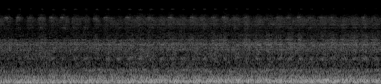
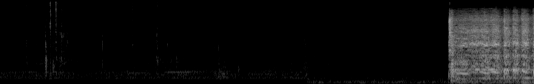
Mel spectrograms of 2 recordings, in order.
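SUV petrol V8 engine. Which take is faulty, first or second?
second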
